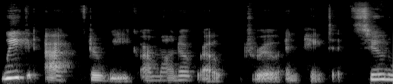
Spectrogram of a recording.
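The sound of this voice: An unforced reading voice sounds against a quiet background.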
